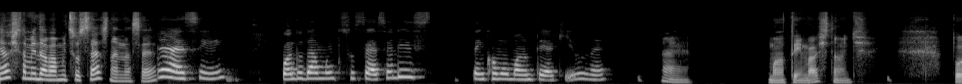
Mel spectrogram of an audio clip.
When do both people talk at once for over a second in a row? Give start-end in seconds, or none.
none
